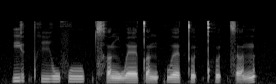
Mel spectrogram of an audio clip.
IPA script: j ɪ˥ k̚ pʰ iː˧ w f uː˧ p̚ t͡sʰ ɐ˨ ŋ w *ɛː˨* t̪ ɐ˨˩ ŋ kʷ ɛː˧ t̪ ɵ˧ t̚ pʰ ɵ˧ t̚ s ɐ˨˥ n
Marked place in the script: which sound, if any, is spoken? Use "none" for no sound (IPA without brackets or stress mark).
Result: ɛː˨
